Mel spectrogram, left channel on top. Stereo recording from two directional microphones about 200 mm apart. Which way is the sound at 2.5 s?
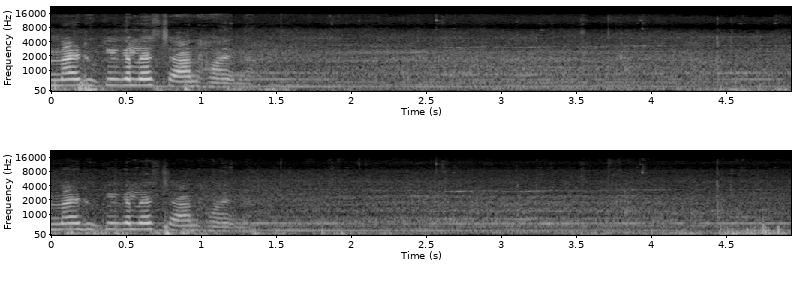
45° right (ahead or behind).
